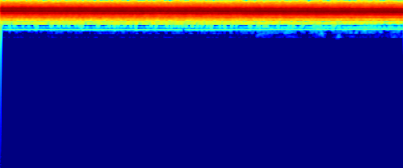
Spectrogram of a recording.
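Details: Kaempfer cicada (niinii-zemi) singing with a modulated tone: a continuous, dense, high-pitched shrill buzz held steadily throughout, without pauses, on a clean silent background.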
